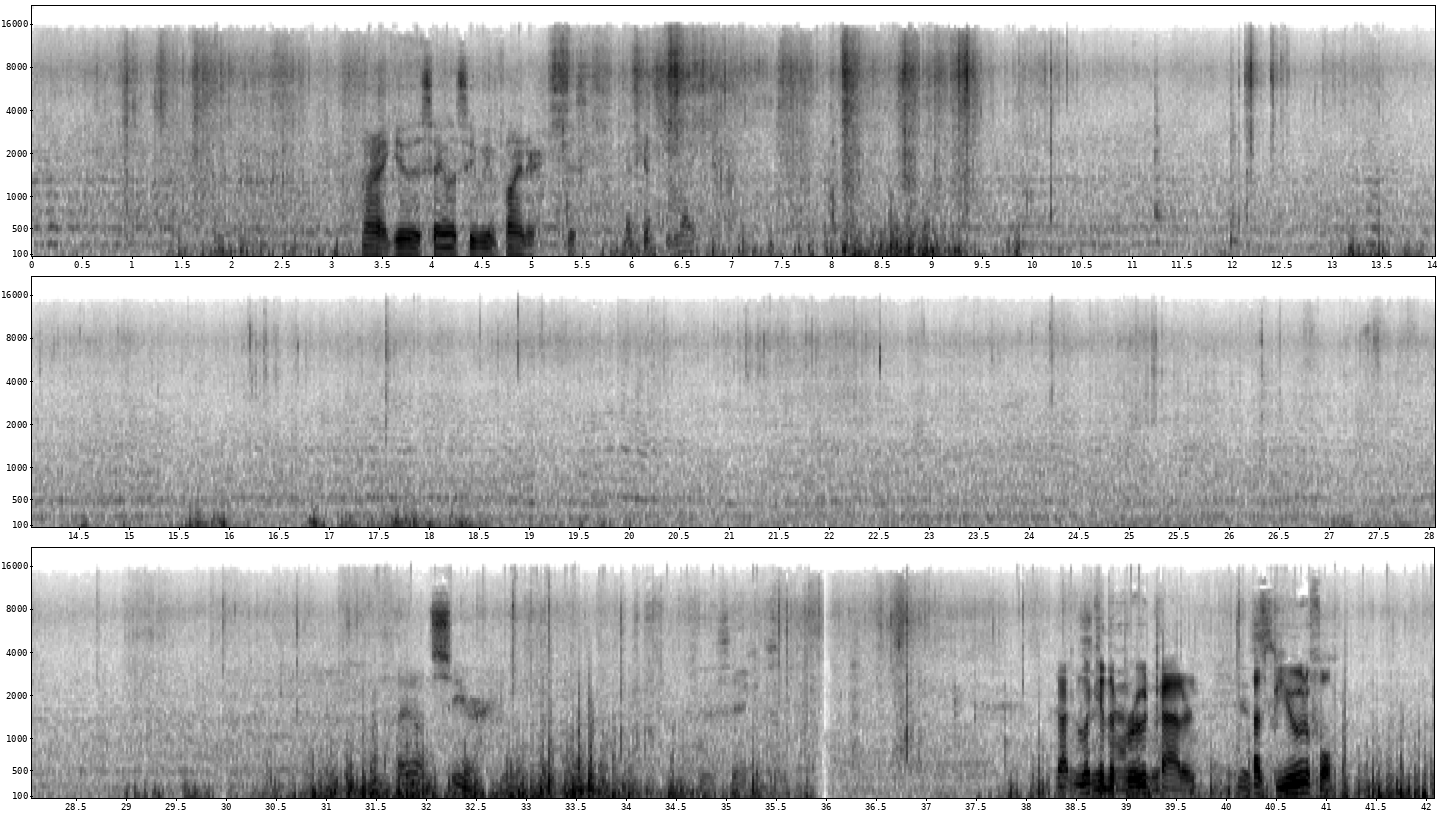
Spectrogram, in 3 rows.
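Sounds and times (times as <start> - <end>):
bees buzzing: 0.0 - 42.0
handling bumps and rustles: 5.2 - 10.3.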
